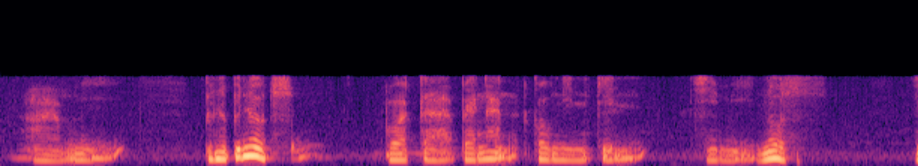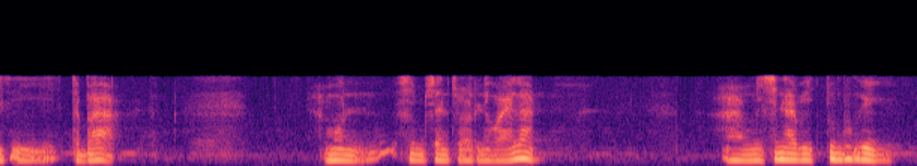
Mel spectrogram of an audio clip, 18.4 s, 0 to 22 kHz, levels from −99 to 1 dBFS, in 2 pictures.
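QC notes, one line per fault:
No faults are heard in this speech clip. It has come over a WebRTC call path, and with nothing above 4 kHz its narrowband sound fits a G.711 A-law link at 64 kbps.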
